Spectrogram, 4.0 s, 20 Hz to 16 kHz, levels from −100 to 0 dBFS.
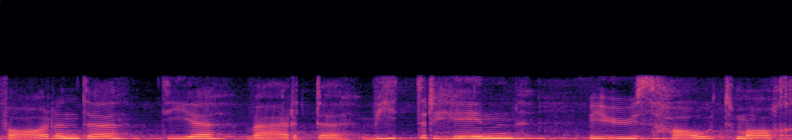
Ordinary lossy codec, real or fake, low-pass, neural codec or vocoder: none; real; 7.2 kHz; none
